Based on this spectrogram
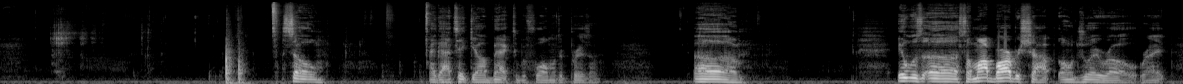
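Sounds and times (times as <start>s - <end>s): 
slurp of tea being sipped: 0.4s - 1.5s
speech: 2.9s - 3.3s, 4.3s - 6.1s, 6.9s - 7.6s, 9.0s - 11.8s.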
